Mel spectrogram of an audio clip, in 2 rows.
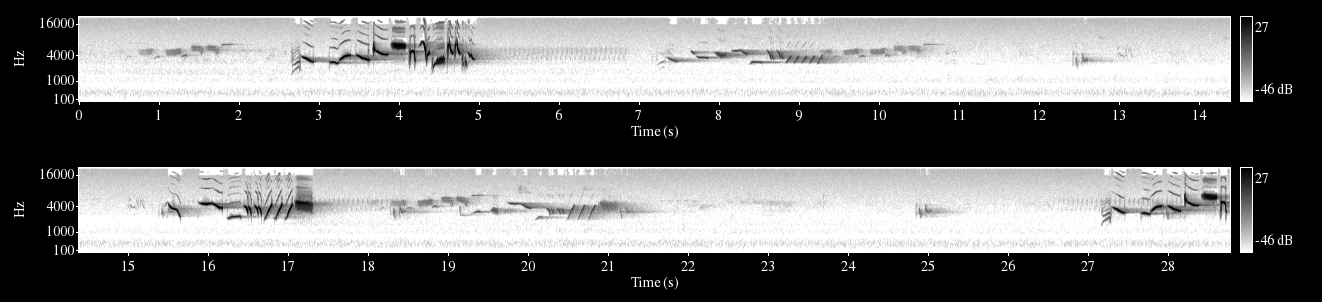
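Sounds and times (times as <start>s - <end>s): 
bird song: 0.6s - 11.0s, 15.0s - 23.4s, 24.8s - 25.4s, 26.8s - 28.7s.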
